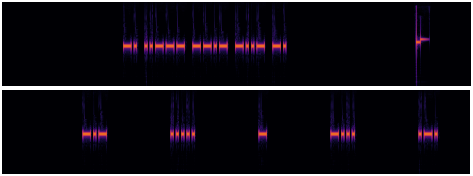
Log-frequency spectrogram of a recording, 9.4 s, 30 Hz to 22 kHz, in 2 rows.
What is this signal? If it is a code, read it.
Morse code, heard as a keyed tone, about 42 wpm, spaced as for 19 wpm, 700 Hz. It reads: N2QXN K5TBR
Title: USA Call Signs - 5 Characters - 8x Character Spacing - 45wpm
